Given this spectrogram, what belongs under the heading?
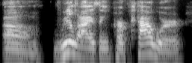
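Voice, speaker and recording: A woman's voice: low-pitched, animated, slow. A woman guest on a panel, making her point carefully and hesitantly. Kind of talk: measured panel discussion.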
